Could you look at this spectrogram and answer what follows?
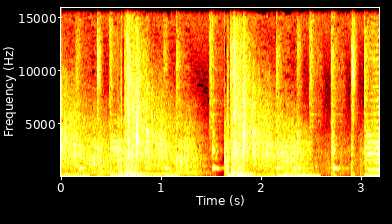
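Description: Repeated gunshots in a film's shooting-practice scene, loud close bursts of rapid fire broken by brief pauses, with no talk.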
